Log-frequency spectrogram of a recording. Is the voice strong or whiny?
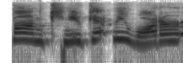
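strong. The request is said in a strong voice. The speaker calls it right. "nicer voice themselves. ... It's such a strong voice"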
